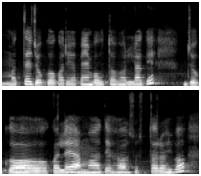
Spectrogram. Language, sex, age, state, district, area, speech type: Odia, female, 30-45, Odisha, Dhenkanal, rural, spontaneous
